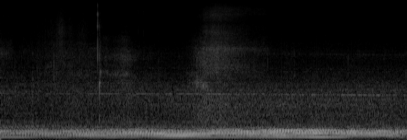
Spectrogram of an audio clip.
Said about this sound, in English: Goddamn traffic, shut up.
